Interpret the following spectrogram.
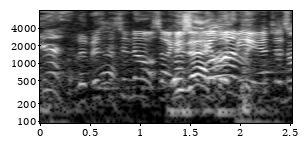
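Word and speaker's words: Laviska Shenault: Yes, LaVisca Chenault.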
